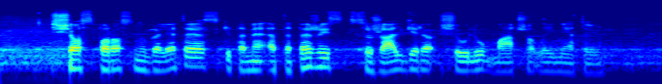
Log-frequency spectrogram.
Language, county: Lithuanian, Kaunas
